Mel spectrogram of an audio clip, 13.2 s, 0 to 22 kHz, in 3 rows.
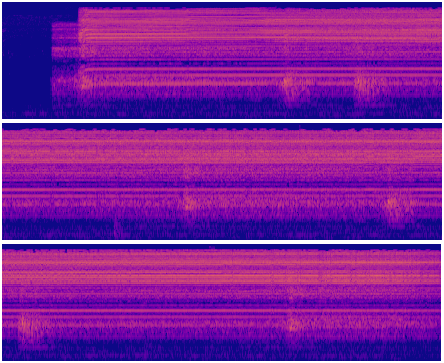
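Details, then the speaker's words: MTH HO scale Erie Triplex 2-8-8-8-2 model locomotive sitting at idle: a steady, very loud high-pitched whine with hiss from the smoke unit fan; owner suspects the fan drive shaft needs lubricating. "now that was pretty obvious i think i'm gonna have to go in there and uh you know lubricate the fan drive shaft or something like that in order to quiet that down assuming i can even quiet it down"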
